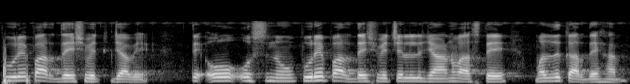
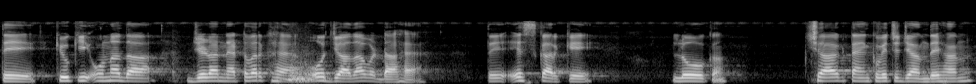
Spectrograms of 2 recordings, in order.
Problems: constant background noise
